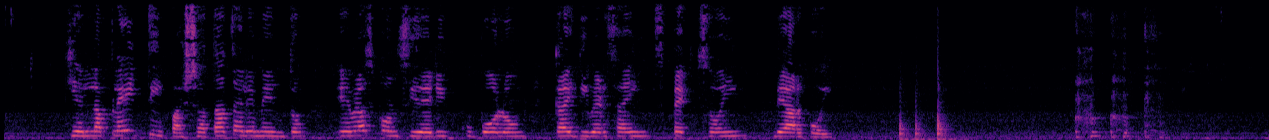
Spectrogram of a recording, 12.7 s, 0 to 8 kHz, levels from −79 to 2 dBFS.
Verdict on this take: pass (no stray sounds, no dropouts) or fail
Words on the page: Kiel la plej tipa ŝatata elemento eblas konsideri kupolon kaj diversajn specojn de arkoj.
fail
